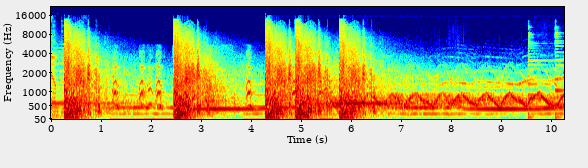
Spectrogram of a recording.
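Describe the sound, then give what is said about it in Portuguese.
Five loud, sharp gunshots ring out at uneven intervals over a steady droning tone, then a wailing siren rises and falls in the background until the end. “Eu acordo com os tiros, tipo assustado.”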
